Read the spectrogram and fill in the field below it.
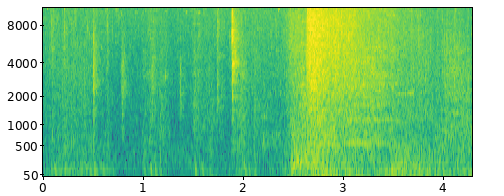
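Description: Horse hooves clopping in Elden Ring, a series of soft, evenly paced thuds followed by a louder burst of galloping impact and rumble in the second half.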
